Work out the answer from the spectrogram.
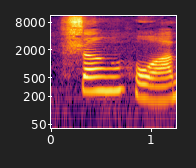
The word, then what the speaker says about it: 生活: with the second tone put above letter O, pronounced this way. He uo, huo, huo, huo, huo, going up. Huo, sheng huo means life.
